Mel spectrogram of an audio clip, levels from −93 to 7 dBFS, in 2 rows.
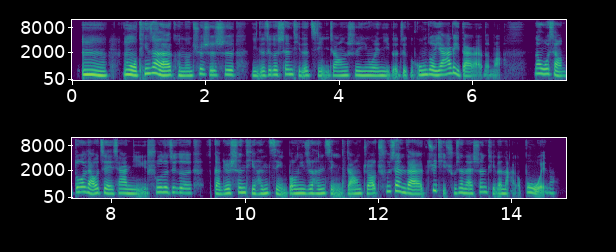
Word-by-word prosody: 嗯， 230 -4 +7 0.2
那 250 -2 +6
我 210 - +7
听 280 +6 0
下 300 -3 +6
来 215 0 +8
可 210 -1 -6
能 195 0 0
确 265 +5 -5
实 225 -3 -3
是 230 +1 -2 0.2
你 200 -1 -4
的 200 +1 -3
这 230 +3 -3
个 235 0 0
身 255 +3 -3
体 210 - -7
的 200 +2 -2
紧 205 -2 -7
张， 205 0 -3
是 215 0 -3
因 205 0 +1
为 200 0 0
你 200 0 -1
的 - - -8
这 205 - -7
个 - - -14
工 230 +2 0
作 240 -2 +3
压 235 +6 +3
力 300 -6 0
带 185 -3 -1
来 - - -7
的 - - -13
嘛。 - - -12 0.5
那 285 0 +1
我 270 0 +3
想 215 -6 0
多 260 +3 +2
了 235 -3 +3
解 215 -3 0
一 - - -2
下 215 +1 -2
你 200 +1 -3
说 255 +4 -3
的 255 -1 +1
这 250 +1 -6
个 225 -2 -4 0.3
感 195 -3 0
觉 205 - +1
身 245 +3 0
体 205 -4 -2
很 195 +3 -1
紧 210 -4 -4
绷， 205 +2 +2
一 210 - +2
直 210 +1 -1
很 205 +1 0
紧 200 -2 -5
张， 205 +1 -1
主 205 -1 -2
要 205 +2 +2
出 290 +7 -8
现 295 -4 +3
在 190 -4 +4
具 340 - -1
体 - - -11
出 215 - -11
现 235 0 -1
在 210 -1 0
身 265 +5 -6
体 245 - -9
的 205 - -3
哪 200 - -1
个 - - -17
部 245 -3 0
位 - - 0
呢？ 215 0 -12
215 Hz, 315 characters per minute, -23 LUFS, 205-245 Hz, 0.5 s, 来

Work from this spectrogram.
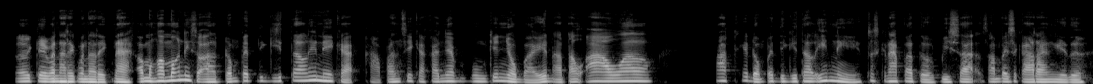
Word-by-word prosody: Oke 140 0 +1
menarik 130 -1 +5
menarik. 120 -3 +4
Nah, 120 -3 +2
ngomong-ngomong 160 +8 +4
nih, 200 - +4
soal 120 -8 0
dompet 150 +5 -3
digital 165 +3 -3
ini, 175 -5 +3
Kak, 100 -7 -5
kapan 115 +4 -5
sih 150 +3 -8
Kakaknya 135 +2 -3
b 140 - -12
mungkin 140 +4 -3
nyobain 115 -2 +1
atau 120 +2 -3
awal 150 +2 +2 0.6
pake 165 +1 -7
dompet 130 +1 -1
digital 140 +1 -2
ini, 140 -7 +1
terus 165 +2 -10
kenapa 140 -1 -2
tuh, 105 -2 -2
bisa 120 +3 -3
sampai 130 -1 -3
sekarang 115 0 +1
gitu? 110 -1 0
135 Hz, 165 wpm, -22 LUFS, 120-150 Hz, 0.6 s, menarik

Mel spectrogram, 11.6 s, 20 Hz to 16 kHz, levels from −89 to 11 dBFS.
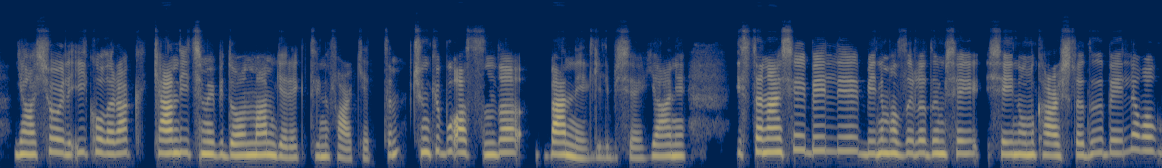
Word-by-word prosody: Ya, 235 0 +2
şöyle, 265 -1 -2
ilk 275 +1 -7
olarak 255 -1 0
kendi 260 0 +5
içime 245 -2 +1
bir 225 -2 -4
dönmem 225 +1 +4
gerektiğini 200 0 -4
fark 175 -5 -6
ettim 230 - -8
çünkü 275 -1 -2
bu 280 0 +1
aslında 265 +3 +1 0.2
benimle 225 -4 +5
ilgili 185 +1 -13
bir 180 - -14
şey. 180 -1 -9
Yani, 210 0 0 0.5
istenen 275 +2 +4
şey 315 0 -4
belli, 295 -3 -3
benim 250 +1 +1
hazırladığım 255 0 0
şey 250 +1 -4
şeyin 235 -1 -1
onu 230 0 +2
karşıladığı 225 +3 -2
belli 260 +5 -4
ama 300 -2 -1
245 Hz, 155 wpm, -23 LUFS, 220-270 Hz, 0.5 s, kendi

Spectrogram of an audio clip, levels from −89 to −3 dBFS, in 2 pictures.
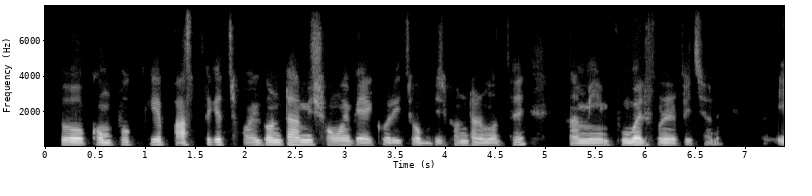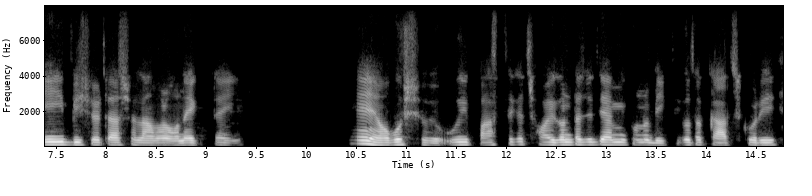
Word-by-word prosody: তো 125 - 0 0.3
কমপক্ষে 125 +3 -3 0.2
৫ 120 +1 +1
থেকে 140 0 +1
৬ 125 0 -7
ঘণ্টা 130 +1 +3
আমি 125 0 +3
সময় 120 +1 -2
ব্যয় 110 -2 -1
করি, 120 -2 -2
২৪ 110 -2 -5
ঘণ্টার 115 +1 -3
মধ্যে 110 +5 -6 0.6
আমি 110 -1 +1 0.3
মোবাইল 115 -1 +5
ফোনের 115 -2 -1
পেছনে। - - -13 0.7
এই 145 - +9 0.2
বিষয়টা 130 +1 0
আসলে 125 0 -4
আমার 120 0 +2
অনেকটাই 120 +1 -1 1.2
হ্যাঁ, 180 -5 +6
অবশ্যই 130 -3 0 0.2
ওই 140 - +3 0.2
৫ 125 0 -4
থেকে 145 +1 -4
৬ 130 -1 -1
ঘণ্টা 135 +1 +4
যদি 135 - -2
আমি 135 0 +2
কোনো 130 0 -2
ব্যক্তিগত 115 +4 -2 0.2
কাজ 120 0 +2 0.2
করি 125 -1 +1
125 Hz, 140 wpm, -23 LUFS, 115-130 Hz, 1.2 s, এই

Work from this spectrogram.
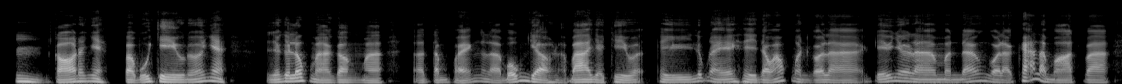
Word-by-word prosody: Ừm, 130 -7 0
có 105 +3 +7
đó - - +1
nha, 140 -5 0 0.2
vào 105 -1 +5
buổi 110 +6 +1
chiều 110 -5 +4
nữa 110 +2 -1
á 140 - 0
nha, 155 -7 +2 0.4
những 110 +3 -2
cái 140 - +3
lúc 155 +1 +4
mà 100 -4 +2
gần 100 -1 -2
mà, 95 -1 +1 0.3
ờ, 100 - -6
tầm 105 0 -5
khoảng 95 +11 -1
là 95 -8 -2
4:00 110 - +1
là 95 - -11
3:00 110 -1 +4
chiều 105 -4 -1
á, - - -6 0.2
thì 110 0 -2
lúc 155 +4 -6
này 110 -5 -1
á 125 - 0
thì 110 -4 -1
đầu 100 -1 0
óc 165 - -1
mình, 120 -4 -5
gọi 100 +1 0
là, 100 -1 -1
kiểu 120 +5 -2
như 150 -3 -2
là, 110 -3 +1
mình 110 0 -5
đã, 135 +6 0
gọi 145 -10 -3
là, 95 -1 -1
khá - - +1
là - - 0
mệt 100 -2 0
và, 100 -1 0
110 Hz, 245 wpm, -24 LUFS, 100-130 Hz, 0.4 s, có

